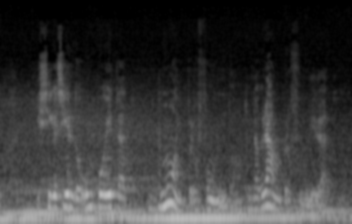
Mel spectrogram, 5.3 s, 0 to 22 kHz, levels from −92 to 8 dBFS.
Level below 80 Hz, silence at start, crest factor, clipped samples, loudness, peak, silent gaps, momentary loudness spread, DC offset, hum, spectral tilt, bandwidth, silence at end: -28 dBFS; 0 s; 14 dB; under 0.1%; -26 LUFS; -12 dBFS; none; 10 LU; under 0.1%; none; -7.5 dB/octave; 8.4 kHz; 0 s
